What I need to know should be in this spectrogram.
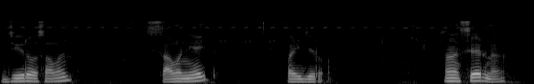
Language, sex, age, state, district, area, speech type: Tamil, male, 18-30, Tamil Nadu, Nagapattinam, rural, spontaneous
